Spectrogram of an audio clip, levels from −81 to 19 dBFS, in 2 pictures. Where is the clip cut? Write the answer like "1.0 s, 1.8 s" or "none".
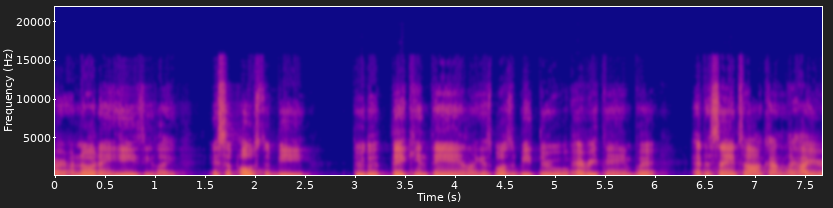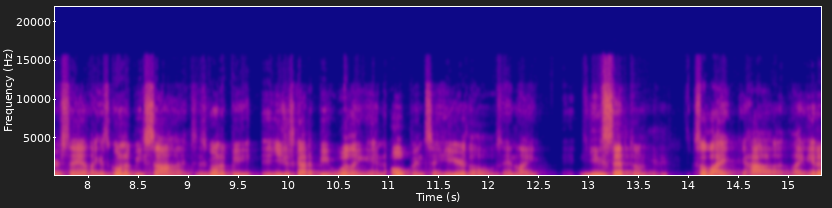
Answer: none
